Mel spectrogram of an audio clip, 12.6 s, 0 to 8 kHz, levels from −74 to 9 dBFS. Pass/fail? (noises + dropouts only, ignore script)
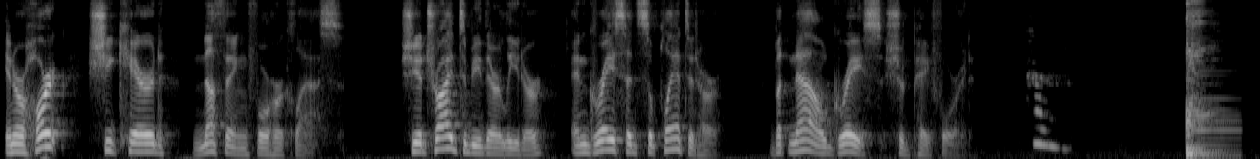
fail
